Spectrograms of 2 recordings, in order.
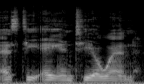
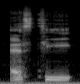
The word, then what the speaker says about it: Staunton: So my last name is Stanton, S-T-A-N-T-O-N, and he was born in S-T-A-U-N-T-O-N, but it's pronounced Stanton. But I was calling it Staunton.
